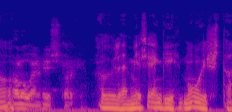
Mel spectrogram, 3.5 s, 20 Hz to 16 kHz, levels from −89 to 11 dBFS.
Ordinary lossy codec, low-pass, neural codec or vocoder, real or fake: MP3, 48 kbps; 14.4 kHz; none; real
